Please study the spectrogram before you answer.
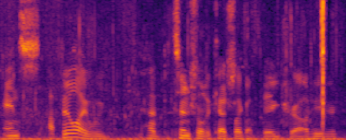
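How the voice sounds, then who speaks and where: A man's voice: mid-range voice, brisk, creaky. A young man from Texas talking casually with lots of fillers, filming his own fishing trip on a seaside jetty with a body-worn camera. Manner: chatty, relaxed, many fillers. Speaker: fishing vlogger. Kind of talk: casual fishing vlog commentary. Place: outdoors on a rock jetty by the sea. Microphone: action camera on body. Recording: outdoor wind and water noise. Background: wind, water and boat noise.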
